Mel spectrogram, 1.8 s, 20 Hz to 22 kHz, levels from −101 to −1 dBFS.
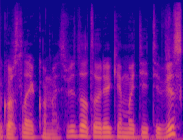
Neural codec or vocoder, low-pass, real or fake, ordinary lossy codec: none; 19.8 kHz; real; Opus, 64 kbps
